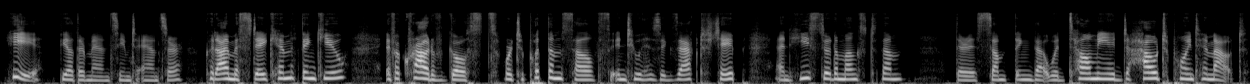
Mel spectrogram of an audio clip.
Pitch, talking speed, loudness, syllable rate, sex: 230 Hz, 205 wpm, -21 LUFS, 5.5 syllables/s, female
